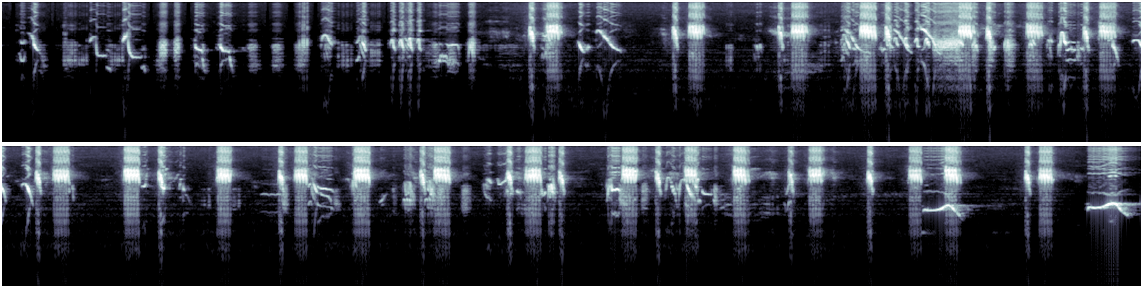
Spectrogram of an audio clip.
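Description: Birds chirping outdoors: many short, high calls in quick succession, with a few lower whistled notes that rise and fall near the end.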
